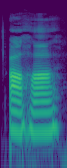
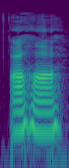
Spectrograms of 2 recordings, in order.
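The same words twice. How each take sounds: First: It is said with flat intonation. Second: It is said with flat intonation.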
